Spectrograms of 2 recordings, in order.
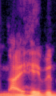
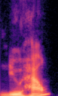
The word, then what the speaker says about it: Nyhavn: Admiral Hotel, right by, it's spelled Nyhavn, so all the Americans say Nyhavn, which is like the main port area, tourist canal street that have, the colorful houses and the restaurants. I think it's pronounced Newhavn, which is like New Harbor is basically. So even though it looks like Nyhavn, Newhavn, something like that.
